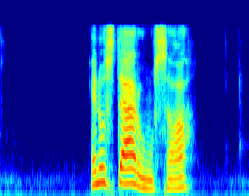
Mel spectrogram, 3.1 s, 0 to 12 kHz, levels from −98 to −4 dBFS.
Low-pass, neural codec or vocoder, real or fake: 7.2 kHz; codec, 16 kHz, 4.8 kbps, FACodec; fake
